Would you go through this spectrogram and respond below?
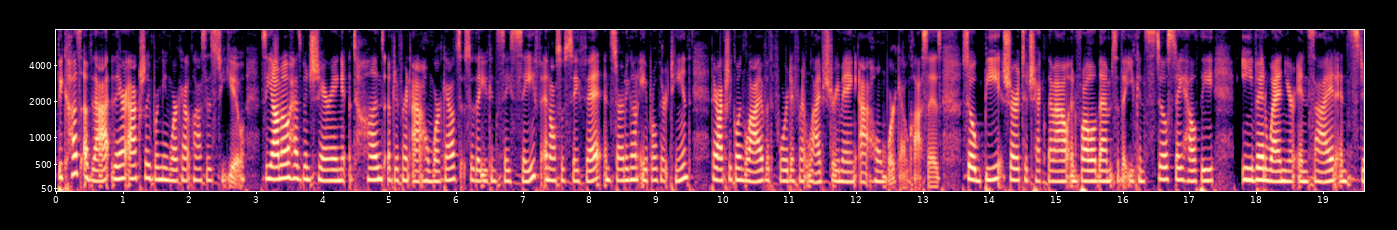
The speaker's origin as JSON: {"language": "English", "town": "Charlotte", "region": "North Carolina", "country": "United States", "said": "the really cool thing is that we are both from Charlotte, North Carolina."}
